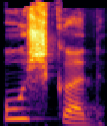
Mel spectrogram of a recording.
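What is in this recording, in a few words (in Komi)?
"уськӧд", Komi, female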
